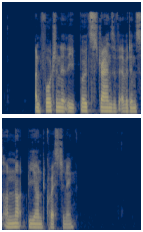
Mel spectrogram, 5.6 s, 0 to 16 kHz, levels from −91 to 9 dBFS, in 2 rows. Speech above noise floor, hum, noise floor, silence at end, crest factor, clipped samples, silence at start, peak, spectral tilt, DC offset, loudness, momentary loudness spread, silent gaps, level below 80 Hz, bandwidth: 62 dB; none; -88 dBFS; 1.35 s; 22 dB; under 0.1%; 0.65 s; -6 dBFS; -4.5 dB/octave; under 0.1%; -27 LUFS; 9 LU; none; -60 dBFS; 11.5 kHz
